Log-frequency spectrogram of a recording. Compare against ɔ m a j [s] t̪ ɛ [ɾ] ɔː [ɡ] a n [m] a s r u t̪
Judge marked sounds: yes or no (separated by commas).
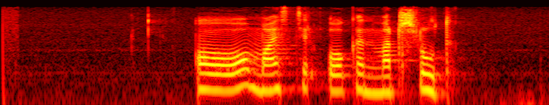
yes, yes, no, yes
